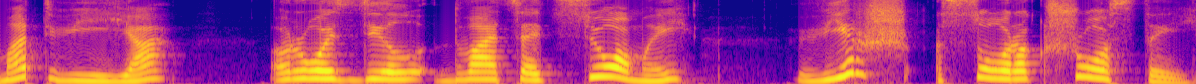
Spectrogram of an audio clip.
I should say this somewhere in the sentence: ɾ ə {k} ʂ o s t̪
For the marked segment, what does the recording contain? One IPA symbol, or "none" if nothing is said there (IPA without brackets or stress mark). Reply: k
